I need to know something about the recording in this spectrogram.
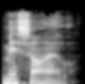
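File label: "missile", British English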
